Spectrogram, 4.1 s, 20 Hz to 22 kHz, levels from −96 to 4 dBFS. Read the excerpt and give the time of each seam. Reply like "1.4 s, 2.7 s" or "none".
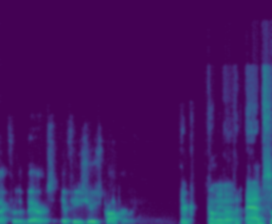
2.6 s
